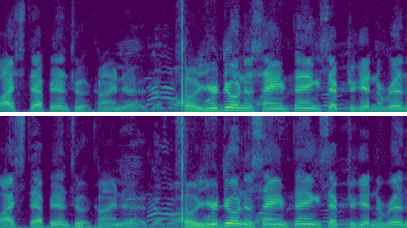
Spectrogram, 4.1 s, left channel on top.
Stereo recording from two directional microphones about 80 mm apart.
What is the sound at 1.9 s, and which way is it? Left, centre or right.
Speech, right.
